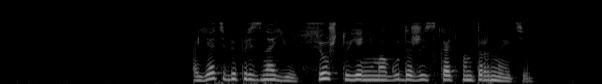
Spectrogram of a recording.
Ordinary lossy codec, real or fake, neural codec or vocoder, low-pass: none; real; none; 7.2 kHz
